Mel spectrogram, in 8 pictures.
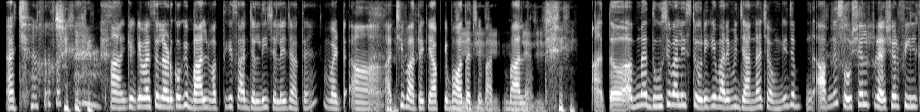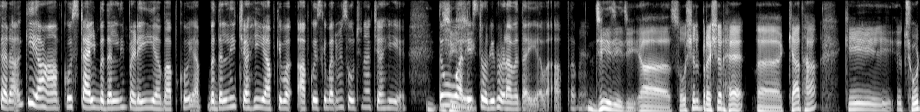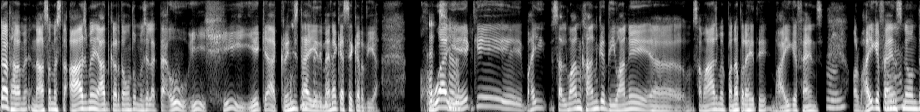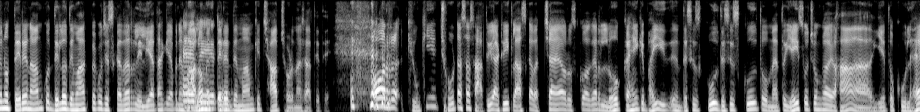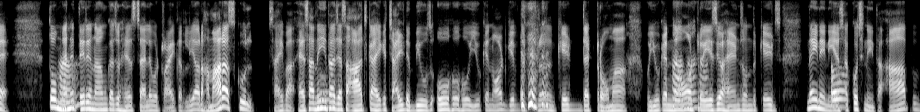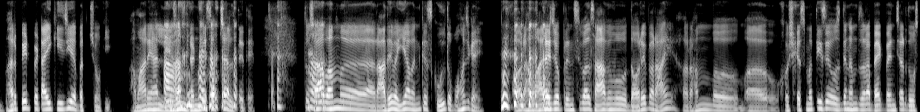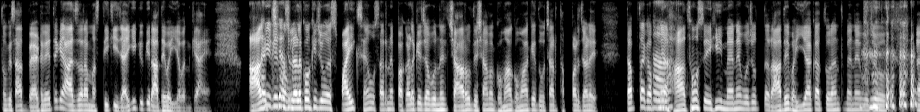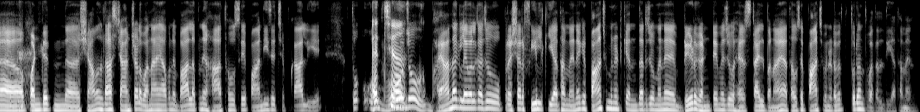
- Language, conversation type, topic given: Hindi, podcast, क्या आपने कभी सामाजिक दबाव के कारण अपना पहनावा या अंदाज़ बदला है?
- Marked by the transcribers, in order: laughing while speaking: "अच्छा"; laugh; in English: "बट"; chuckle; chuckle; in English: "स्टोरी"; in English: "सोशल प्रेशर फ़ील"; in English: "स्टाइल"; in English: "स्टोरी"; in English: "सोशल प्रेशर"; in English: "क्रिंज"; laugh; tapping; in English: "फैन्स"; in English: "फैन्स"; "नाम" said as "दिमाम"; in English: "क्लास"; chuckle; in English: "दिस इज़ कूल, दिस इज़ कूल"; in English: "कूल"; in English: "हेयर स्टाइल"; in English: "ट्राय"; in English: "चाइल्ड अब्यूज़"; in English: "यू कैन नॉट गिव द … ऑन द किड्ज़"; laugh; laugh; laugh; in English: "बैकबेंचर"; in English: "स्पाइक्स"; laugh; in English: "लेवल"; in English: "प्रेशर फ़ील"; in English: "हेयर स्टाइल"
